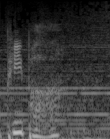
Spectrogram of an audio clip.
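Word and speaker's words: pipa: If you Google peepaw, and it's spelled P-I-P-A, you'll discover it's a Chinese stringed instrument, and this is basically where your hands are when you're playing it.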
